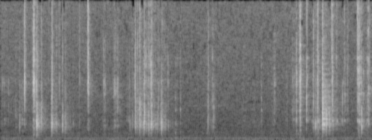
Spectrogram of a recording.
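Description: A utility-knife blade scrapes and carves the faces of a solid green-and-white recycled soap cube held in the hand, shaving off soap flakes. Bright, crisp scraping and crackling bursts come in clusters, with quieter gaps between them, over a faint low hum.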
